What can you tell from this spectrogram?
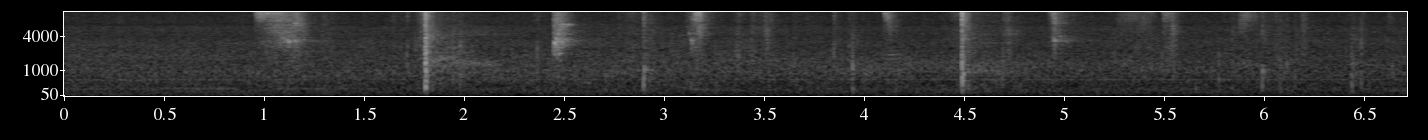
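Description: Tennis ball struck by racket strings and bouncing on a hard court during a rally. The loudest pops come about two seconds in and again about four and a half seconds in, with fainter hits and bounces between them and after.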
